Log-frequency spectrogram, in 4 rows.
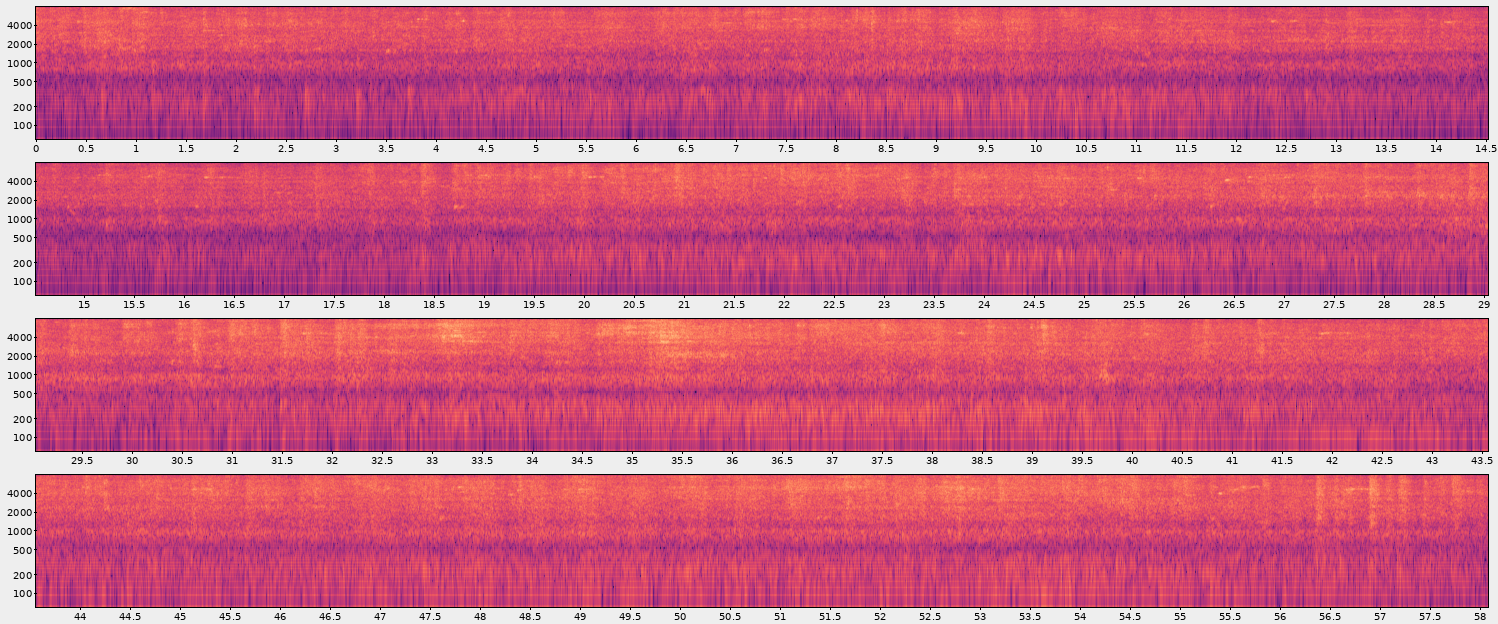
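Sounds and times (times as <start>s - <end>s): train wheels clacking: 0.0s - 58.0s
wheel squeal: 15.5s - 17.0s, 18.1s - 20.5s, 32.4s - 36.0s, 41.8s - 42.2s, 55.3s - 58.0s.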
